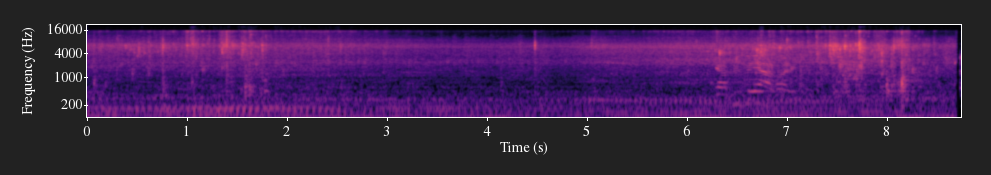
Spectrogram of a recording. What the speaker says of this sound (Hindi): अभी हम पानी डाल रहे हैं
